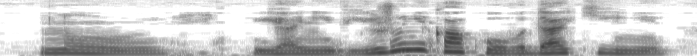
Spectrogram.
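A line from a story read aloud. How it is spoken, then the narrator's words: Confused female voice. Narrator (Russian): растерянно произнесла она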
